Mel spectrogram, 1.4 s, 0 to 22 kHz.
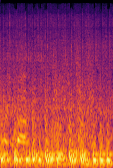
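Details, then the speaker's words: Koso 170cc big bore kit engine (Competition Werkes GP full exhaust, aRacer RCmini ECU) first start after checking fuel lines and spark: catches with a rapid, loud, popping exhaust beat, clean with no knocks or rattles; oil drawn down. "alright guys it started so we're good we're gonna fill up with some more oil it sucked all that dry"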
